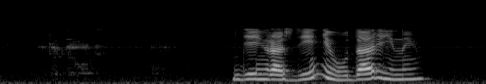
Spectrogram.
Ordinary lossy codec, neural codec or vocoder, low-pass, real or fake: none; none; 5.4 kHz; real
